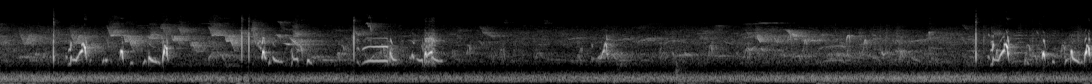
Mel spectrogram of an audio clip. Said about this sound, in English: And you might be thinking, what does a Regent Honeyeater sound like?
